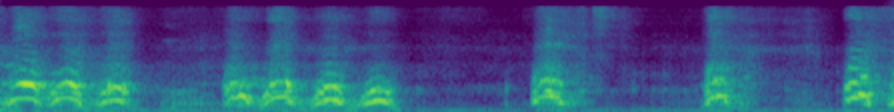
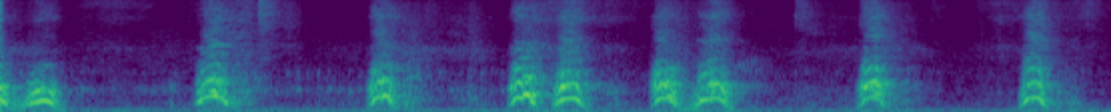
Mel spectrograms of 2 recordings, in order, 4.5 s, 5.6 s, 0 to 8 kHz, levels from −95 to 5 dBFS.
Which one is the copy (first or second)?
first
